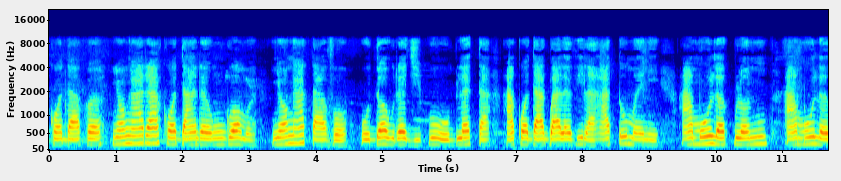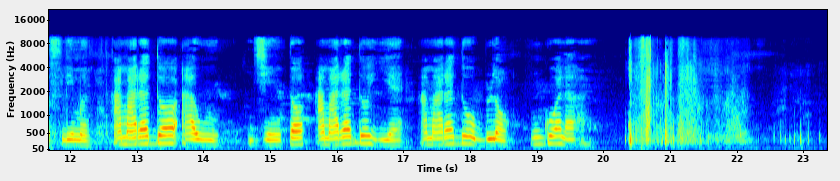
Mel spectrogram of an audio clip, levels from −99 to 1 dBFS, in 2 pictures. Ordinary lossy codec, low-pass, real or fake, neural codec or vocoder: AAC, 32 kbps; 9.9 kHz; real; none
